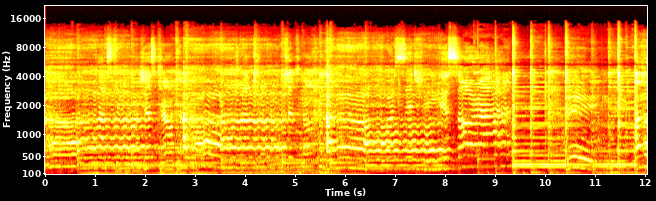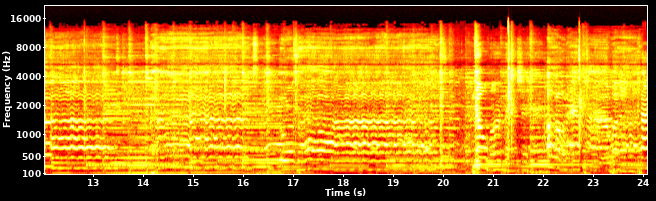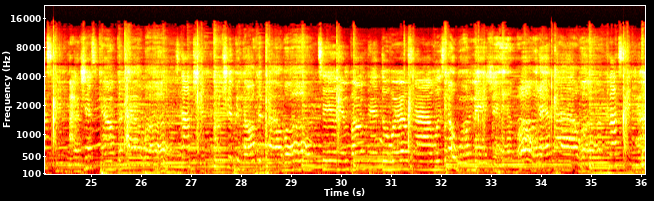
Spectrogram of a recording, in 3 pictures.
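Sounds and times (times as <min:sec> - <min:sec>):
man singing: 0:00.0 - 0:36.0
strummed acoustic guitar: 0:00.0 - 0:36.0.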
